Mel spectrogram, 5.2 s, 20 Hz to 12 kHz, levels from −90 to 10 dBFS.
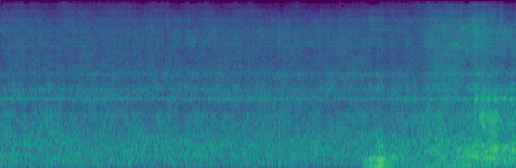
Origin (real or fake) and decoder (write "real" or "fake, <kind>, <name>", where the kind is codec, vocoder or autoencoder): fake, codec, HILCodec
